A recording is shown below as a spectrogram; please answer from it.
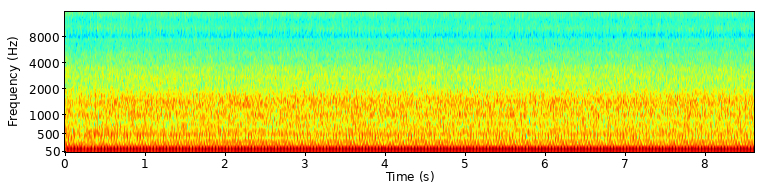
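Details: Yard Machines 21-inch push mower, 163cc engine, in cool 50s weather: steady, even small-engine drone at constant speed with no misses, surging or hunting; running smoothly.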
